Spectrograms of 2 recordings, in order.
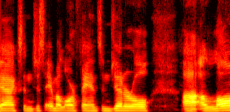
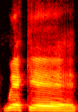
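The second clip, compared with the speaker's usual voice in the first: wicked said the Boston way, coaching. Shown as a demonstration. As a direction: model the word wicked in a Boston accent. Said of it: "So just take notes".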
